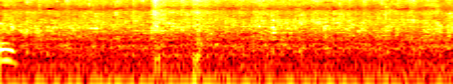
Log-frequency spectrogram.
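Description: Water running steadily through an aquaponics radial flow settling tank, an even trickle and splash of the inflow.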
